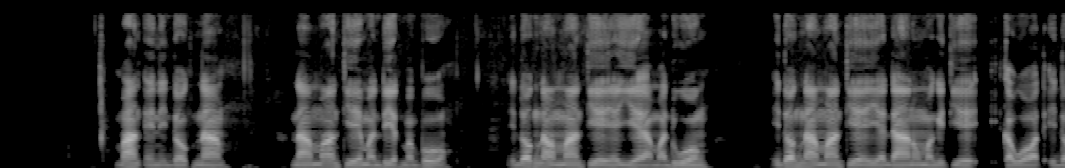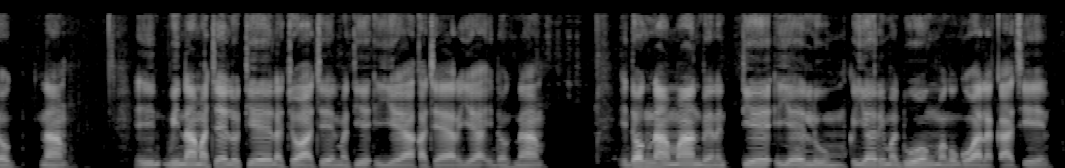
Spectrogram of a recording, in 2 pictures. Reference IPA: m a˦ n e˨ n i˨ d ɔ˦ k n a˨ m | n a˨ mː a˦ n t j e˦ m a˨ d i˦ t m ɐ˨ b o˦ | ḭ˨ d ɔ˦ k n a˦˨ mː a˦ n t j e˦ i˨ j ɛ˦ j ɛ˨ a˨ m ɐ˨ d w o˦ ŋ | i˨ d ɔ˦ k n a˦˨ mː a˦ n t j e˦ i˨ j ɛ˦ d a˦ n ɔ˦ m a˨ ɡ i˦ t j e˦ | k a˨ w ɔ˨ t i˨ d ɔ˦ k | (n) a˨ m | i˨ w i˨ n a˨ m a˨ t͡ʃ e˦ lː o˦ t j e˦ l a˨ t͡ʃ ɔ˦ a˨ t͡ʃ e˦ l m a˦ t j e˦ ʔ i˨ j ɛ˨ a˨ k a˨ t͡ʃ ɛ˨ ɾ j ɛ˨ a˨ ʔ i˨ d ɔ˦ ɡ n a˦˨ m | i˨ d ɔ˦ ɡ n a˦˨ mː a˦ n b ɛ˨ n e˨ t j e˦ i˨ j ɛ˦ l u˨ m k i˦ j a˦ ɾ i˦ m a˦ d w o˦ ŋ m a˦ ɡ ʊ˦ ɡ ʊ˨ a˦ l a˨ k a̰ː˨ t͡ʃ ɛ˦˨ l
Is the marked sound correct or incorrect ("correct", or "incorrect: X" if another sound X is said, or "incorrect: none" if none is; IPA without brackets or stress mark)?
correct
